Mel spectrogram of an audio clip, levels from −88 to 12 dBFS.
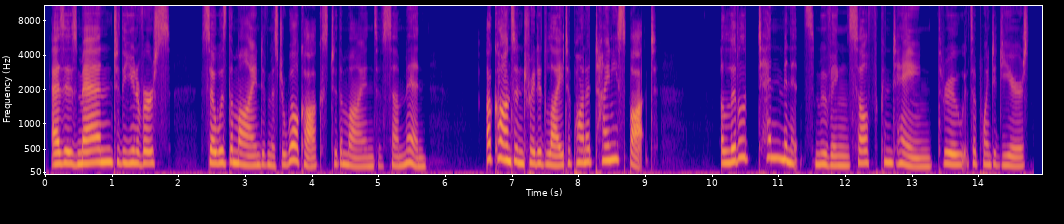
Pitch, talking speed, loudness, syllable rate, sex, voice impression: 220 Hz, 140 wpm, -18 LUFS, 4.5 syllables/s, female, feminine, adult-like, tensed, powerful, slightly bright, soft, clear, intellectual, calm, friendly, reassuring, elegant, lively, slightly sharp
